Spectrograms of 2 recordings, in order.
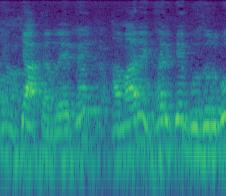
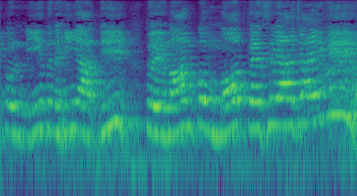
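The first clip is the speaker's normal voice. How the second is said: climactic shout; 11 semitones higher, 5 dB louder, slower than usual. Acted.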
